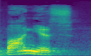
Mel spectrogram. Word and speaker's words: Banias: And Banias is actually Panias, but the Arabs can't pronounce the P, so they call it Banias.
